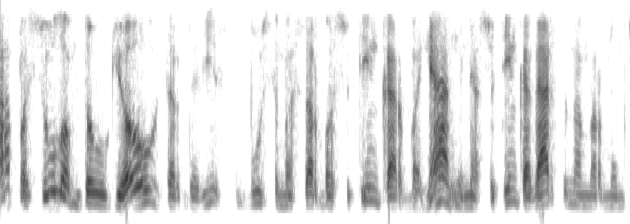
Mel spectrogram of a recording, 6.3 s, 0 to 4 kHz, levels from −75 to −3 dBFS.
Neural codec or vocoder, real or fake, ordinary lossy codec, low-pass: none; real; MP3, 32 kbps; 3.6 kHz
